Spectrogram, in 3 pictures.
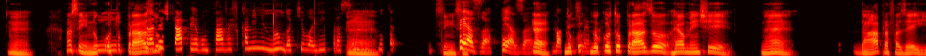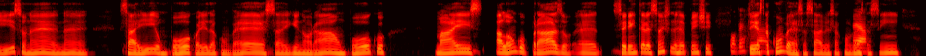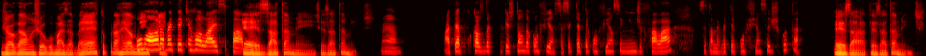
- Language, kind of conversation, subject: Portuguese, advice, Como posso lidar com críticas destrutivas sem deixar que me afetem demais?
- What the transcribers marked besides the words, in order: tapping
